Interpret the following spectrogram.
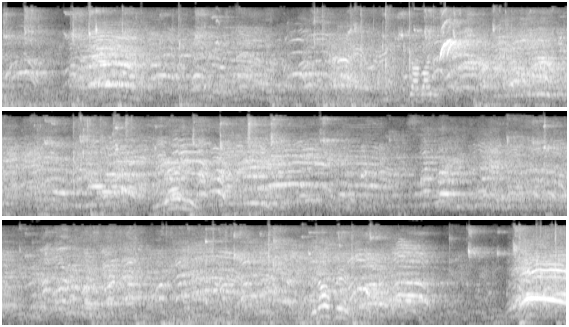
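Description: Live girls' high school basketball play in a large, echoing gym: a ball dribbling on the hardwood, sneakers squeaking, and players, coaches and spectators calling out.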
